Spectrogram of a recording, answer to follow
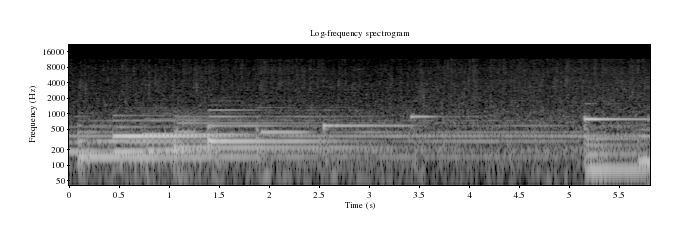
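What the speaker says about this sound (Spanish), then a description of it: "estar en casa escuchando la lluvia de fondo" Steady soft rain patters in the background beneath gentle, sustained melodic notes, with no voices present.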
